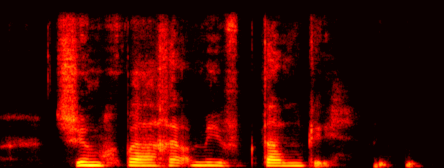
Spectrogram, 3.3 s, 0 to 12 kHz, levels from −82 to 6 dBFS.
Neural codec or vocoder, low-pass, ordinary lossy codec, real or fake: codec, 24 kHz, 1 kbps, SNAC; 10.8 kHz; AAC, 64 kbps; fake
